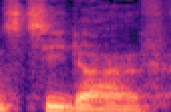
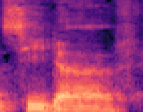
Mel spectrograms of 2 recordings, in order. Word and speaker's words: Sydow: have uh okay okay i think it's pronounced uh it's burnt it's spelled von c dao or von sydow s-y-d-o-w have you guys ever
